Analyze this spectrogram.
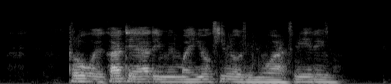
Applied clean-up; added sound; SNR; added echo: neural separator model SepFormer DNS4.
